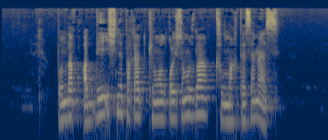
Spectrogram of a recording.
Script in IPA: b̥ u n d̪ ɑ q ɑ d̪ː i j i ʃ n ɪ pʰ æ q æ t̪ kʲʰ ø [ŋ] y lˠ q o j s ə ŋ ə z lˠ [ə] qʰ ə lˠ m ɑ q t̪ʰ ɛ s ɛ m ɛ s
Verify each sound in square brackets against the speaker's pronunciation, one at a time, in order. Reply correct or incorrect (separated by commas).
correct, incorrect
